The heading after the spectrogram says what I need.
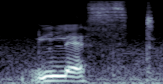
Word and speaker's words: lest: enjoy contented lest now that is to be pronounced less though it is it means least it is to be pronounced lest okay all right so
